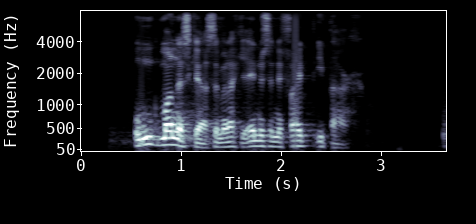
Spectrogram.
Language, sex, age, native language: Icelandic, male, 40-49, Icelandic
